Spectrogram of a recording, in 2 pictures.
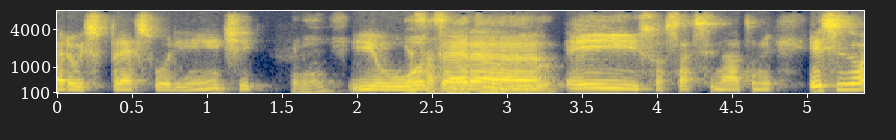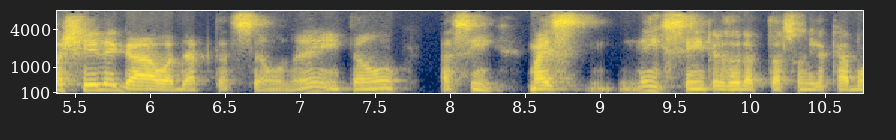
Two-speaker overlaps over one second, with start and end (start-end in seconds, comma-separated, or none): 1.9-3.4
